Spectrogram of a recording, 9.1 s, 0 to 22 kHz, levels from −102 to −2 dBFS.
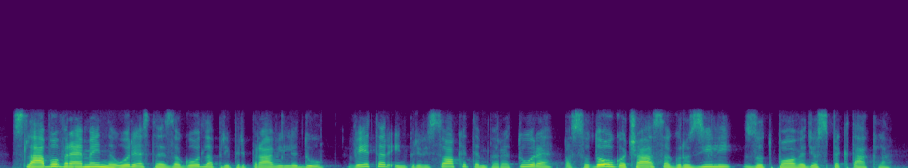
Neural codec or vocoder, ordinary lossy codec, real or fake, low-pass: vocoder, 44.1 kHz, 128 mel bands every 512 samples, BigVGAN v2; Opus, 32 kbps; fake; 7.2 kHz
